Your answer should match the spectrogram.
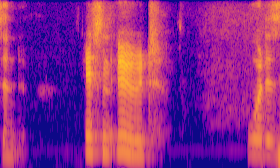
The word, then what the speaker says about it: oud: It's not even a lute, then it's an oud. What is Oud. nude? Oud. How do you spell that?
